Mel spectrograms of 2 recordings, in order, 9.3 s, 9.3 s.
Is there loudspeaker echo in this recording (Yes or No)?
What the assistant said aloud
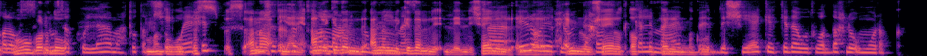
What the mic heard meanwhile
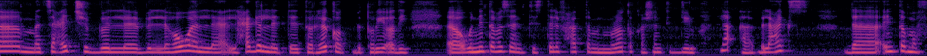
No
